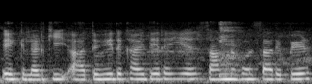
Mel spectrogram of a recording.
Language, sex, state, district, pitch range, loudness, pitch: Hindi, female, Chhattisgarh, Rajnandgaon, 235-245 Hz, -14 LUFS, 240 Hz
